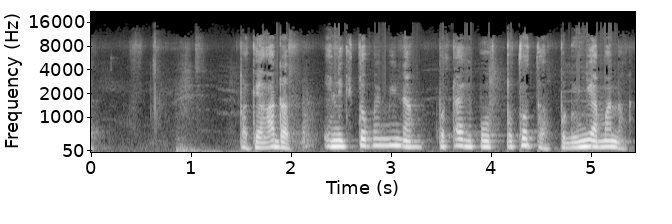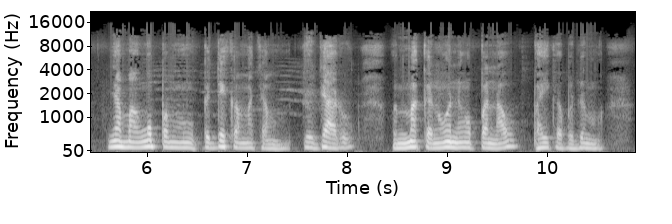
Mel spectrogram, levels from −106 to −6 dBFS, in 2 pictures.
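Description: Filter restarted on every block, present throughout the speech: the filter discards its state at each block boundary and starts again from silence, leaving a small transient every time. These repeat as a 50 Hz buzz, which fits 20 ms blocks, rising and falling with the speech level.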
